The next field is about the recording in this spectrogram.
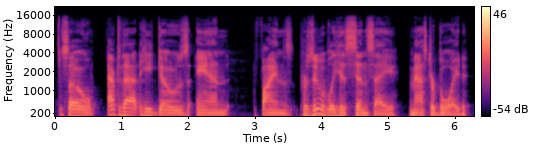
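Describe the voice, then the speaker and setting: A man with a fairly low voice talks through a film as a podcast co-host. His style is casual and slangy, peppered with profanity. He tells it like a story, acting out the quoted lines as he goes. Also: steady tone, slow pace. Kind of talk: casual movie recap banter.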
